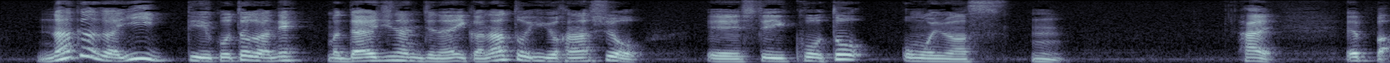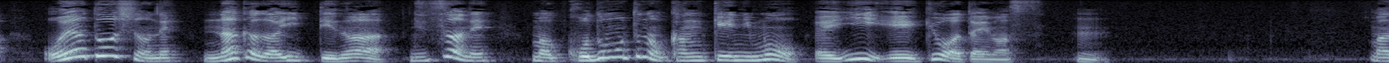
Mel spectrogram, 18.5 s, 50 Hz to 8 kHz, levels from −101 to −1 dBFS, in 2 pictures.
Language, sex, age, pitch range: Japanese, male, 20-39, 150-240 Hz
